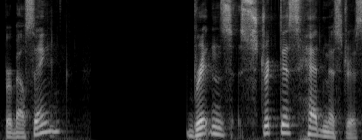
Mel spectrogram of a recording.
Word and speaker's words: Birbalsingh: She's uh Katherine Burbell Singh. Burbell Singh, Britain's strictest head mistress, says no one else dares to say about raising children.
